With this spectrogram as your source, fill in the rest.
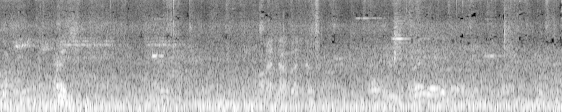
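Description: A crowd of men talks and murmurs outdoors, close by.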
